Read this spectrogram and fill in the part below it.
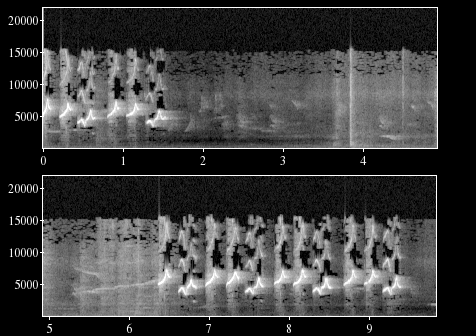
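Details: Male Java sparrow singing in a lively, vigorous way: rapid series of high, sharp chirped notes, bursts of about a dozen repeated notes around one second long, a quiet gap with faint rustling between them.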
